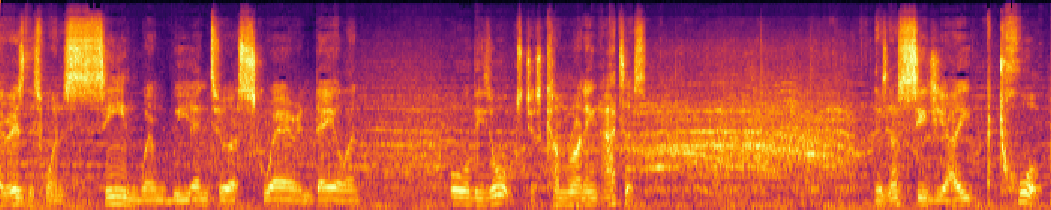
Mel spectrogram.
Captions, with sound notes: There is this one scene where we enter a square in Dale. And all these Ores just come running at us. [ALL SHOUTING] There's no CGI at all.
